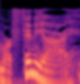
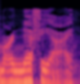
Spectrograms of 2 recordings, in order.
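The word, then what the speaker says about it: marneffei: You might have heard of penicyium marphinei. Actually, it's penicyium marfi. And I'm not going to bother to go back and change that pronunciation.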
